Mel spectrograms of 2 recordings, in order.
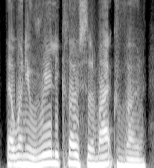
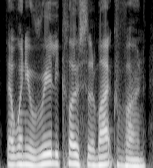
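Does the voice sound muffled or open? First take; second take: muffled; open. First: The voice is very close and sounds muffled. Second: The voice is farther back and sounds open. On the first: The speaker calls it wrong. "It just sounds bad and unbalanced and muffled" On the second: The speaker calls it right. "it sounds a bit more open and a bit better"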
